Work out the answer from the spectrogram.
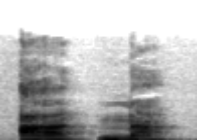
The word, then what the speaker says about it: Ana: Se diz ana, porque o N está para o último A, tá bom?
